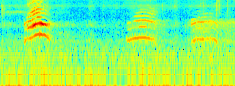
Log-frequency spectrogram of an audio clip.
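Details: Indoor shelter for a former carpark stray, mother cat Charlie, and her four newborn kittens; one loud bending meow, then two softer, flatter ones after a pause.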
